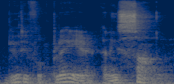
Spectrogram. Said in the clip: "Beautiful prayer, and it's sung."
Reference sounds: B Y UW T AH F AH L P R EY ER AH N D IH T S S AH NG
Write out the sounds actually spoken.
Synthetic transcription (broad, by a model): B Y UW T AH F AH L P L EY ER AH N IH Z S S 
